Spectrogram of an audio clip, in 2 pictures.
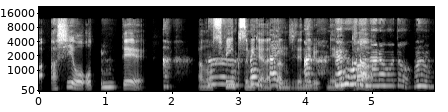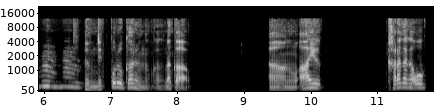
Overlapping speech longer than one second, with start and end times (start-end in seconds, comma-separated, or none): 2.4-5.2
